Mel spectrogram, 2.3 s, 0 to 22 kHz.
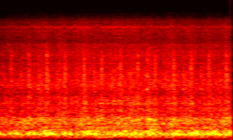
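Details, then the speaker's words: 1994 Chevy Astro van (one owner), steady idle with a regular sharp knocking/clunking several times a second, unchanged with the accessory belt on or off, so owner suspects an internal engine noise; cause not yet found. "I got to figure out what this noise is and it does it with the belt on belt off doesn't matter"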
